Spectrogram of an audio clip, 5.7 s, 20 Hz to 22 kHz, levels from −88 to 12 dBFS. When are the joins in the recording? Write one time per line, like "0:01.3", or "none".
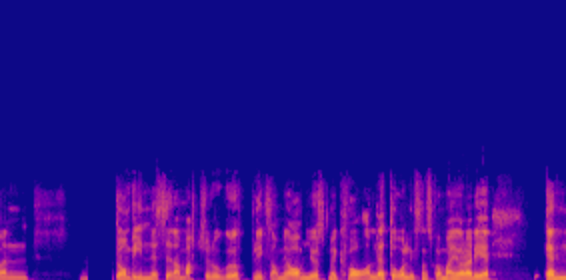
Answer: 0:03.0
